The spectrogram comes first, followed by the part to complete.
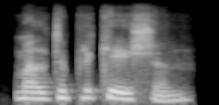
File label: "multiplication", Indian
